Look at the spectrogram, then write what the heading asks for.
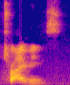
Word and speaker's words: triremes: Triremes. Good? It's a two-syllable word.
